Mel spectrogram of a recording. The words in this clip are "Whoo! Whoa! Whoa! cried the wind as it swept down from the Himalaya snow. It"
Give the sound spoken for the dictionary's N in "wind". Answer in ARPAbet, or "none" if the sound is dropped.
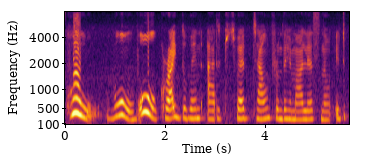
N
